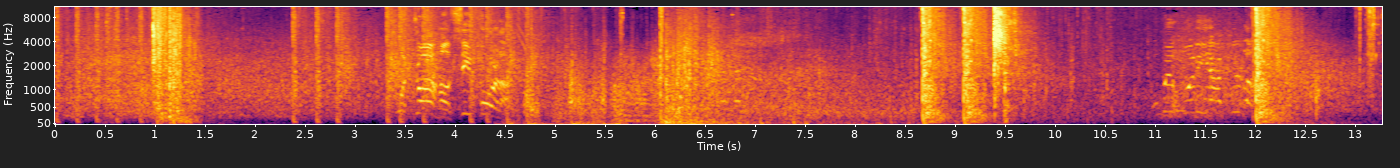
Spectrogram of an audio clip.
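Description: Gunshots crack sharply several times.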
